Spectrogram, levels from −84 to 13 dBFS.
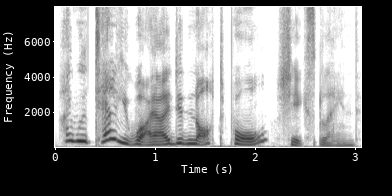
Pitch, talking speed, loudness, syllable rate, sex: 210 Hz, 215 wpm, -17 LUFS, 4.9 syllables/s, female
